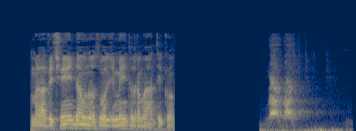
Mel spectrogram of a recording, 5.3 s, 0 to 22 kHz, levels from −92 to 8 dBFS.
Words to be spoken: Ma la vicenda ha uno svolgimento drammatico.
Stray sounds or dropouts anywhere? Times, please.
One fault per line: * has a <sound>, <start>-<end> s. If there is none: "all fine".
* has a bark, 3.9-5.3 s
